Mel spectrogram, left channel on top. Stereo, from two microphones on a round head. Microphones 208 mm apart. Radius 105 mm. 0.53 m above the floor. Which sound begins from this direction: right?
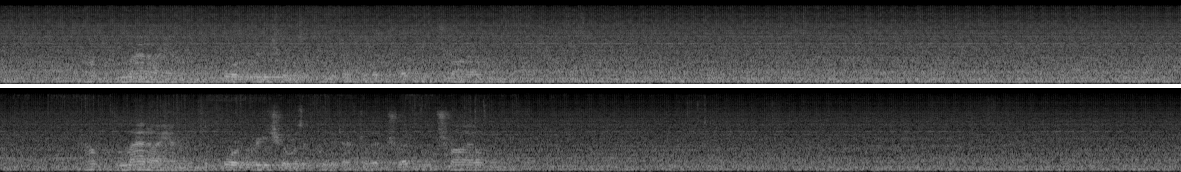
A man speaking, at 0.8 s.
